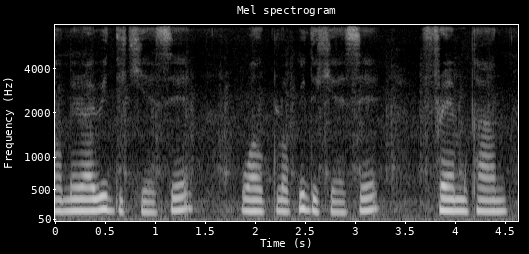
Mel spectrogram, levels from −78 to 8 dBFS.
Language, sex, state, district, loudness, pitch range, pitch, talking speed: Nagamese, female, Nagaland, Dimapur, -16 LUFS, 165-185 Hz, 175 Hz, 140 wpm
